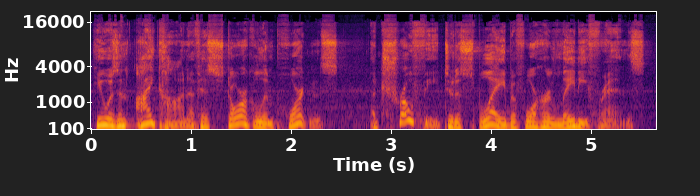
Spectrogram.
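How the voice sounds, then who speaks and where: An actor playing a loyal, watchful lab assistant who narrates earnestly in a radio theater drama. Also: male voice, medium pitch, wildly swooping pitch, moderate pace, a little mellow, breathy edge, full character voice. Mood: wry. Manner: earnest, plain storytelling. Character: loyal, watchful male lab assistant recounting his boss's life. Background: music.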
